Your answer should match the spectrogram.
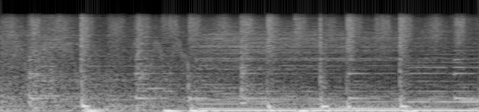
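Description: Music with a steady beat and deep bass; a sustained bass line comes in about a second in.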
